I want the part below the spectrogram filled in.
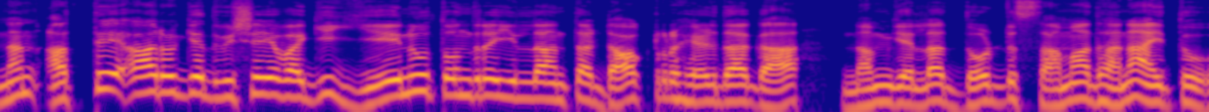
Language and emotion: Kannada, happy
